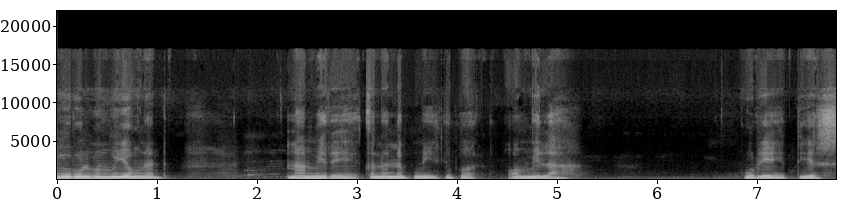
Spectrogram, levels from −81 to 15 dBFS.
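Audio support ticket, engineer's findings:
Call bitrate drop, 3.36 to 5.53 s. Speech turns rough and smeared, worst for about 1.1 s, which fits the encoder being pushed from 32 to 15 kbps after the bandwidth estimate fell. Coarser coding until the rate recovers. Component: sender-side rate control.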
